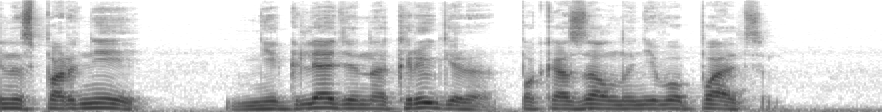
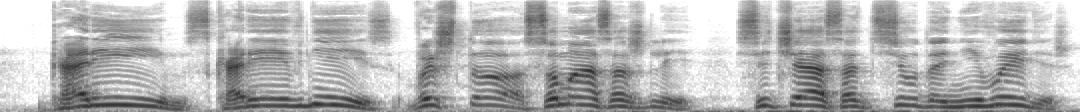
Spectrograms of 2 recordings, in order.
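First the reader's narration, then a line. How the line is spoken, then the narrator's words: Shouting group. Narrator (Russian): Они кричали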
